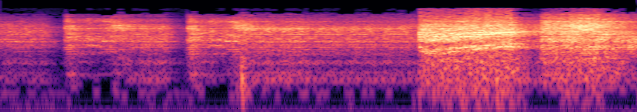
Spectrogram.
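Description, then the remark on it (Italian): Engines running in a workshop: a steady, droning mechanical roar with a humming undertone, briefly dipping twice, then surging noticeably louder for the last stretch. No one speaks. “un attimo per favore, chiudete la porta dell'officina. Un attimo solo, signora, che stanno mettendo un po' di motori qua.”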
